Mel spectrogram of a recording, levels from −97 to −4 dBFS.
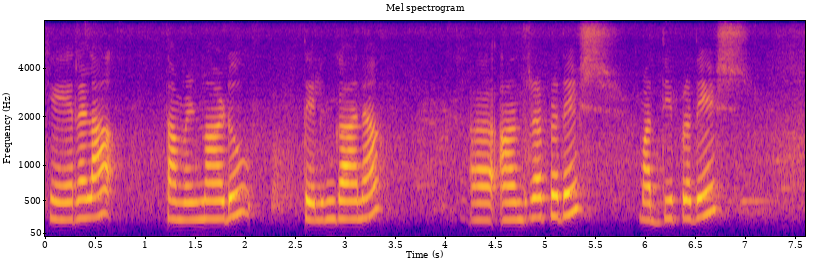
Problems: constant background noise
